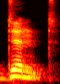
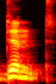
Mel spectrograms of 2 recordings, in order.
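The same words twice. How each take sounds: Both takes have the same delivery.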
